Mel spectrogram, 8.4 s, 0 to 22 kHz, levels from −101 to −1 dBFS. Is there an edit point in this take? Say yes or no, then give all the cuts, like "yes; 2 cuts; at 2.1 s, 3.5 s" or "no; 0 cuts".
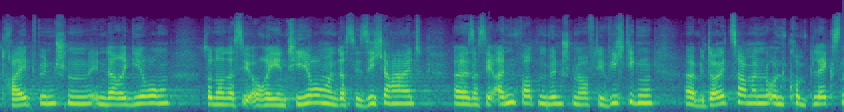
yes; 2 cuts; at 4.7 s, 6.1 s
